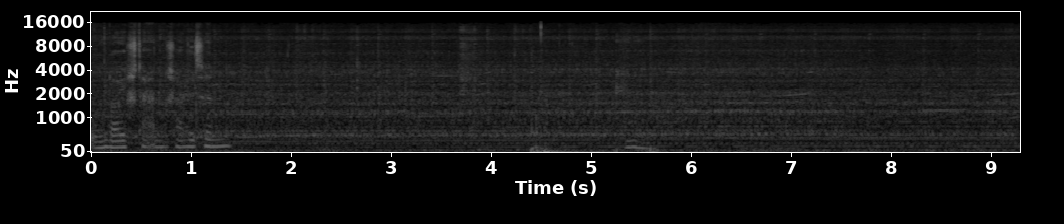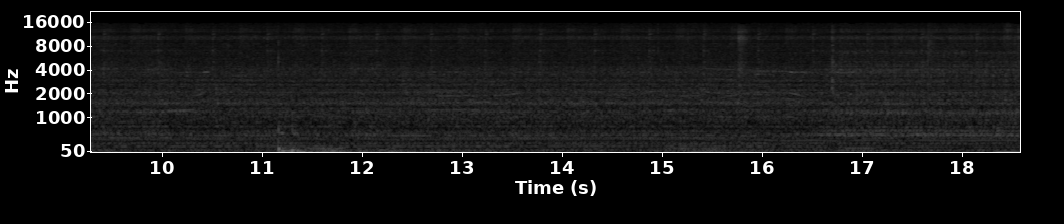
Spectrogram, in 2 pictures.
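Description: A trailer rattles and clunks behind a tractor.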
